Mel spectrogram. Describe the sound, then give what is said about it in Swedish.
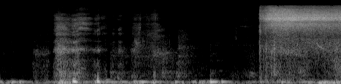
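A few short, breathy spritzes from a bottle of Foron spray, then one long, loud, sharp hiss of spray that carries on to the end, with no talking. “Så eh, jag tycker vi säger tack till Foron, lycka till där ute och testa denna magiska spray.”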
